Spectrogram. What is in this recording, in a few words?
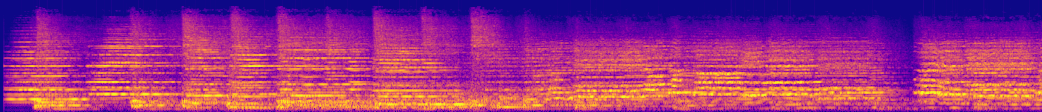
Regional Anthem of Andalucía Spain Himno Andaluz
